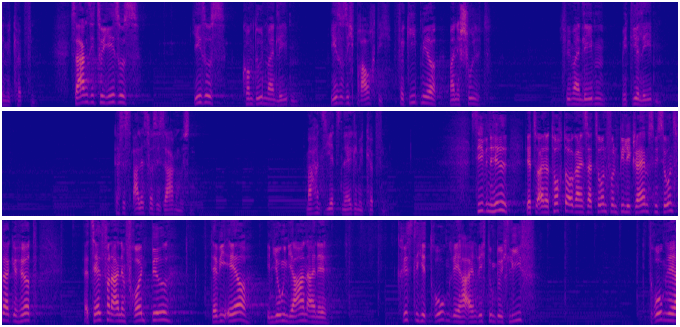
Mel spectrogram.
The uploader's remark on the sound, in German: Die Predigt aus dem Gottesdienst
